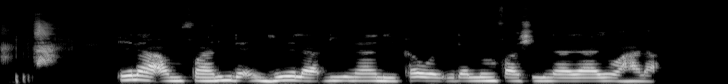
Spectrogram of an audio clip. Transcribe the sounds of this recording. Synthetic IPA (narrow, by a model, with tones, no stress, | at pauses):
ʔɪ˦naː˨ʔa˨mɸaː˨niː˦da˨ʔɪ˨ŋɦeː˦laː˨ɓiː˦naː˦neː˨kʰɐ˦wa˨jʔɪ˨dɐ˦nlʊ˦mɸaː˦ʃiː˦naː˦jaː˦ji˦wa˨ɦa˦laː˨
